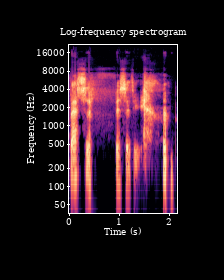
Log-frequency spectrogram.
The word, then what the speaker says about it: specificity: I have trouble pronouncing it. It's pronounced specificity. I have to struggle with it. I don't know if it's the two C's and the F in the middle, but I don't know.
